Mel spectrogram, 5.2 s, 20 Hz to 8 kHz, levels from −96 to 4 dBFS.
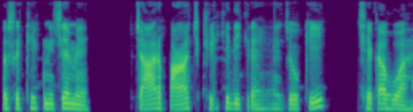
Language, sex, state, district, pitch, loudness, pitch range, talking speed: Hindi, male, Chhattisgarh, Balrampur, 125 Hz, -20 LUFS, 120-130 Hz, 175 wpm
